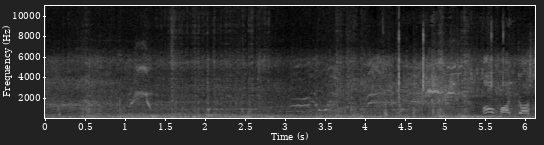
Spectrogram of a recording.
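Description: A wild mouse roller coaster car rumbling steadily along its steel track at speed, with wind rushing over the microphone. A rider's voice breaks in near the end.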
